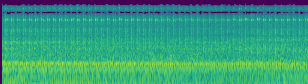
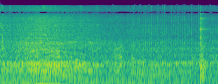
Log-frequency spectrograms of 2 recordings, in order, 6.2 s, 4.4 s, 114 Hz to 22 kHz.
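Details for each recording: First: Hyundai Grand i10 diesel with Delphi injectors idling with a hard uneven knock and hunting idle, also hard starting; no fault codes stored; one injector nozzle losing pressure was found faulty. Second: Hyundai Grand i10 diesel after the faulty injector was repaired and refitted, fixing earlier hunting and misfire: even diesel clatter with one smooth rev that rises and settles, quick start, no hunting or skipped beats; engine runs clean.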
